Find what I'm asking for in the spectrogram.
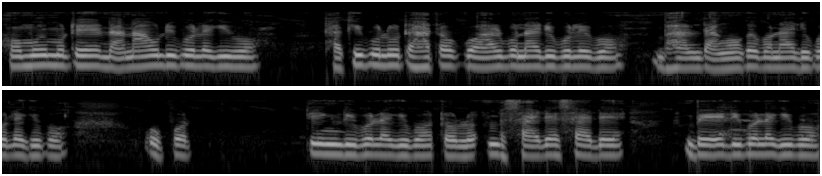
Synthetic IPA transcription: xɔmɔjmɔtɛdanawdibɔlaɡibɔ | tʰakibɔlotaɦatɔk̚ɡɔalbɔnajdibɔlaɡibɔ | bʱaldaŋɔkɛbɔnajdibɔlaɡibɔ | upɔt | tːiŋdibɔlaɡibɔtɔlsajdɛsajdɛ | bɛɹdibɔlaɡibɔ

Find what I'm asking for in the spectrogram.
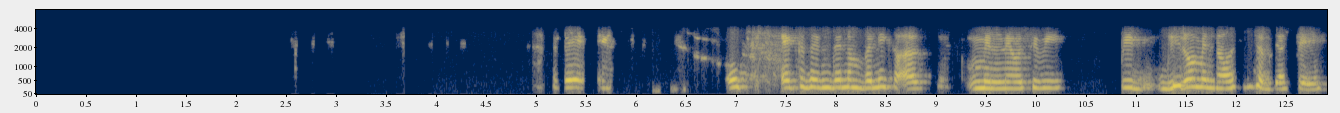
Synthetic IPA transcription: deː | ʊkɪkd̪ɪnd̪eːnəmbənik | mɪlneːʊsiʋiː | pid͡ʒiːɾõːmɪlnãːʊsiːt͡ʃəb̚d̪aːse

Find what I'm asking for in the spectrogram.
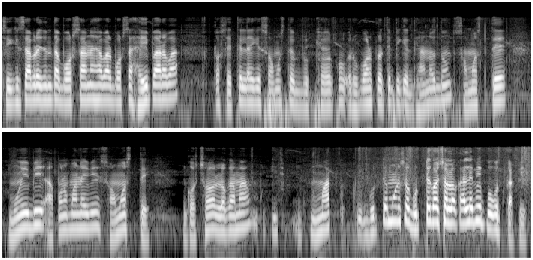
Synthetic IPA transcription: t͡ʃʰikɦisabɔɾed͡ʒɔnt̪abɔɾsanɛɦebaɾbɔɾsaɦejpaɾɔba | t̪ɔset̪ʰilaɡisɔmɔst̪ebukʰjɔɔɾupɔɽ̃ɔpɾɔt̪iʈiked̪ʱjanɔd̪ũsɔmɔst̪emũibiʔa̰pɔɽ̃ɔmanebisɔmɔst̪e | ɡɔt͡ʃʰɔlɔɡamakit͡ʃʰmat̪ɡuʈːemɔɽ̃usɔɡuʈːeɡɔt͡ʃʰɔlɔkalebipot̪kapʰi

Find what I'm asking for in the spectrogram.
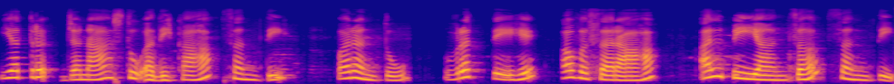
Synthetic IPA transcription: jɐt̪ɾɐd͡ʒɐnaːst̪uʔɐd̪ʱikaːɦɐ̆sɐnt̪i | pɐɾɐnt̪u | ʋɾɐt̪ːeːɦe | ɐʋɐsɐɾaːɦɐ̆ | ɐlpiːjaːnsɐɦɐsɐnt̪i

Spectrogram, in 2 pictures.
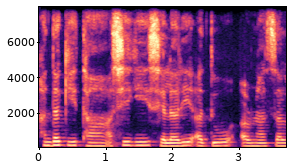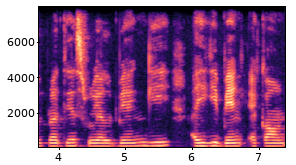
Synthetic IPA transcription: hɐndəkːitʰaɐ̰siɡiselɐɾiʔɐduɐɾnasɐlpɾɐdesɾujɐlbeŋkɡiɐjɡibeŋkekawn

